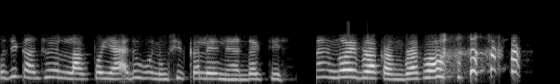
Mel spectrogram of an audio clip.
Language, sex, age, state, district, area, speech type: Manipuri, female, 18-30, Manipur, Kangpokpi, urban, conversation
